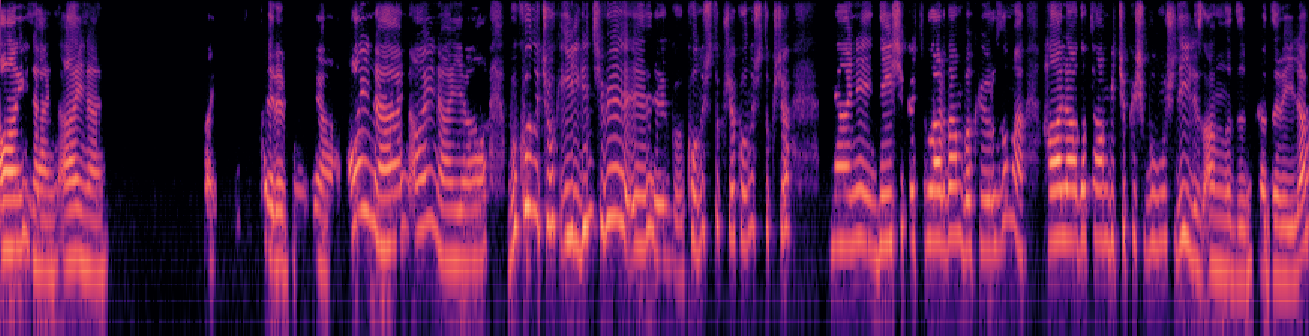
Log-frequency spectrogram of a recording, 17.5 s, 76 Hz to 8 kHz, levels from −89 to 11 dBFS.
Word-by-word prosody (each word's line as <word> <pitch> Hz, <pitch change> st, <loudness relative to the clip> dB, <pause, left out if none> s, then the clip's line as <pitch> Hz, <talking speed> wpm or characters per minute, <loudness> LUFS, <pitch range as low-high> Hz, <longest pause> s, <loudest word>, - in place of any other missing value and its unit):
Aynen, 235 Hz, -7 st, +6 dB
aynen. 200 Hz, -3 st, 0 dB, 1.3 s
Ay -, -, -5 dB, 0.7 s
Terapi 210 Hz, -3 st, 0 dB, 0.3 s
ya. 190 Hz, -3 st, -2 dB, 0.4 s
Aynen, 330 Hz, -7 st, +3 dB
aynen 320 Hz, -10 st, -1 dB
ya. 215 Hz, 0 st, -3 dB, 0.4 s
Bu 340 Hz, +10 st, 0 dB
konu 455 Hz, -5 st, +4 dB
çok 360 Hz, -2 st, -1 dB
ilginç 310 Hz, +7 st, +1 dB
ve, 355 Hz, +2 st, +2 dB
eee, 270 Hz, -, 0 dB
go 180 Hz, -2 st, -12 dB
konuştukça 320 Hz, +2 st, -5 dB
konuştukça, 325 Hz, +2 st, -6 dB, 0.5 s
yani 270 Hz, +1 st, 0 dB
değişik 280 Hz, +4 st, -2 dB
açılardan 285 Hz, +1 st, +4 dB
bakıyoruz 255 Hz, 0 st, -3 dB
ama 390 Hz, 0 st, -3 dB, 0.2 s
hâlâ 290 Hz, +1 st, +8 dB
da 290 Hz, -, +6 dB
tam 290 Hz, -1 st, +2 dB
bir 280 Hz, -, -7 dB
çıkış 295 Hz, -3 st, -7 dB
bulmuş 275 Hz, +2 st, -8 dB
değiliz 250 Hz, -7 st, -2 dB
anladığım 190 Hz, -3 st, -4 dB
kadarıyla. 175 Hz, -, -1 dB
275 Hz, 105 wpm, -20 LUFS, 220-315 Hz, 1.3 s, hâlâ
